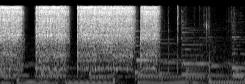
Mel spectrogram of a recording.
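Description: Small electric food chopper pulsed in several short bursts, its blade chopping pistachios and almonds into little pieces; the pulses stop about a second and a half in.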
